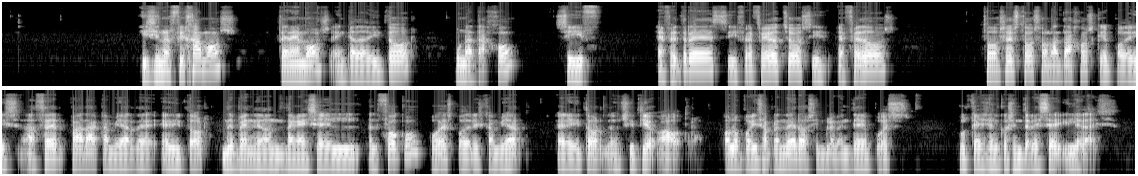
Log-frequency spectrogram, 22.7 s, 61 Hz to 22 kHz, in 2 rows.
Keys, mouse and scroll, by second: 11.6 shift+F2, 11.6 shift+F3, 13.4 shift+F2, 13.4 shift+F3, 13.4 shift+F4, 13.4 shift+F5, 16.4 shift+F4, 16.9 shift+F5, 17.5 shift+F6, 18.1 shift+F3, 18.4 shift+F2, 18.4 shift+F5, 22.2 click.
